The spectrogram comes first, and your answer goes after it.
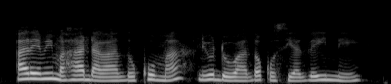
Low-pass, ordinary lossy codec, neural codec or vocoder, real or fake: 7.2 kHz; AAC, 32 kbps; codec, 16 kHz, 4 kbps, X-Codec, WavLM features, trained on Multilingual LibriSpeech; fake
